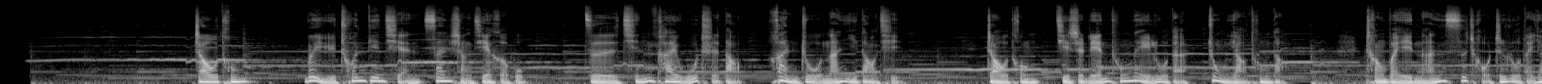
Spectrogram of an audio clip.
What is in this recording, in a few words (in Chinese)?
公益广告; 昭通央视版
